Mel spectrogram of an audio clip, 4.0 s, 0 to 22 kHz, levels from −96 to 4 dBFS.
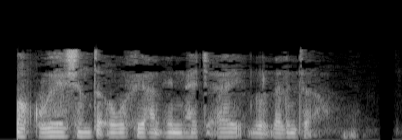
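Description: Speech, and it's AAC compression damage the whole way through, likely from a low-bitrate AAC-LC encode. Nothing survives above 5 kHz, so it sounds dull and muffled, and the sibilants and held vowels get that warbly, smeared fizz of heavy quantisation, which fits something around 16 kbps.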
